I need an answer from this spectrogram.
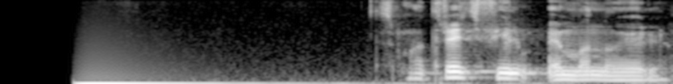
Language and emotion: Russian, neutral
